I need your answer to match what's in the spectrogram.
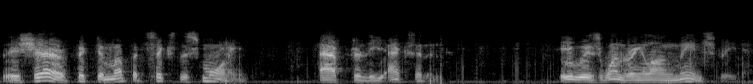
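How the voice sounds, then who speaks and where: In an old-time radio crime drama, an actor plays a shrewd, confident government lawman who presses his point assertively, coolly triumphant. His voice is lowish and husky, with lively intonation at a moderate pace, heard through a muffled, narrow-band old radio recording.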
